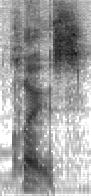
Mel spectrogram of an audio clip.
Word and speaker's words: clothes: You can just drop the th and say close. Close. Clothes. A lot of British people do.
